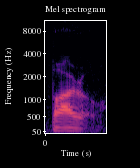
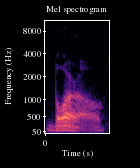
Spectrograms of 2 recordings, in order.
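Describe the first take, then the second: First: The first vowel sounds like 'ah'. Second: The first vowel sounds like 'oh'.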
